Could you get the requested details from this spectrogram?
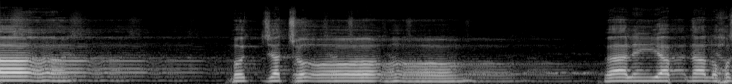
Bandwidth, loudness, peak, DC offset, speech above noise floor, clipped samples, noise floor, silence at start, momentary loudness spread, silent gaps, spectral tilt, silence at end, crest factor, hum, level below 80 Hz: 16 kHz; -22 LUFS; -4 dBFS; under 0.1%; 23 dB; under 0.1%; -45 dBFS; 0 s; 22 LU; none; -5.5 dB/octave; 0 s; 18 dB; none; -62 dBFS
